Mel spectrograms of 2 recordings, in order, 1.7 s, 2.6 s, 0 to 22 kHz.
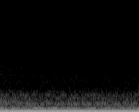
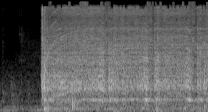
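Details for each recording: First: Infiniti QX70 at 123,000 km (77,000 mi) that shook and misfired from tight valves, heard after a valve adjustment; timing chain only slightly stretched. A quiet, low, even hum with no ticking or stumble; normal smooth idle. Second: Wet compression test on a 2015 Infiniti QX70 at 123,000 km with a shaking engine: with oil added, cranking turns firmer with even quick chugs and compression rises, suggesting the oil film was simply washed off the cylinder walls.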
